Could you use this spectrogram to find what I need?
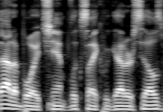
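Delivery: ordinary delivery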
